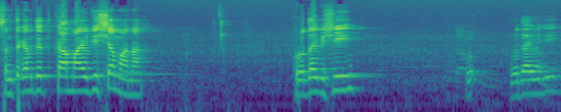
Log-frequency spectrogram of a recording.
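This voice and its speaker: A spiritual teacher gives a devotional sermon, listing terms in rhythmic runs and repeatedly asking listeners if they agree. His voice is high and slow, with fairly even intonation and a little hiss or hum.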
